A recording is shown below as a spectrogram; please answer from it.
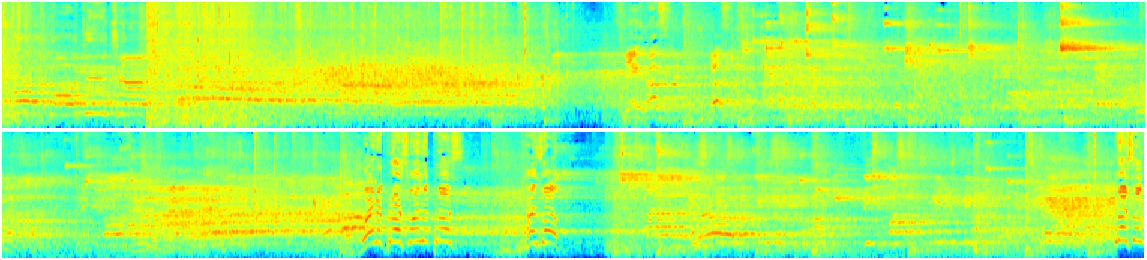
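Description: A basketball being dribbled and bouncing on an indoor court, with players' voices echoing in the gym. Sharp squeaks of sneakers on the court come about twenty seconds in.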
